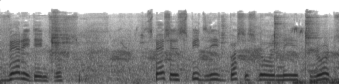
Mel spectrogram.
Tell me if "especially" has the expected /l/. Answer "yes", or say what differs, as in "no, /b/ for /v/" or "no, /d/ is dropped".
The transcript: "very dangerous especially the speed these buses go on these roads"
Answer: no, /l/ is dropped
